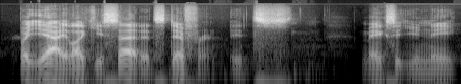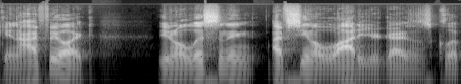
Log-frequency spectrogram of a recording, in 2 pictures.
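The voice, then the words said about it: Minnesota accent. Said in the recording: “my accent, the Minnesota accent”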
